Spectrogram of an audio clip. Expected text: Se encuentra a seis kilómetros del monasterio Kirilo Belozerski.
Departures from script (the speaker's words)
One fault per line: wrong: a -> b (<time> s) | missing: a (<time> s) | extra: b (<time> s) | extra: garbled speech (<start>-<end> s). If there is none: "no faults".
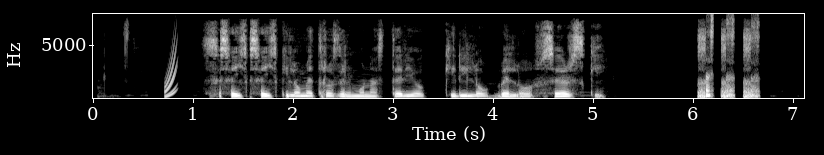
wrong: encuentra -> seis (1.3 s)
